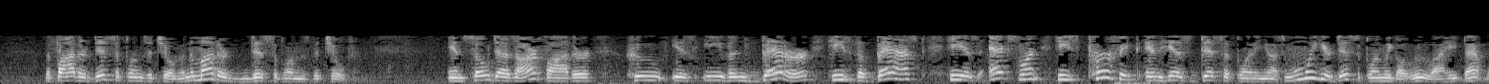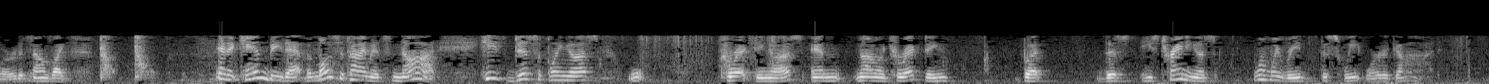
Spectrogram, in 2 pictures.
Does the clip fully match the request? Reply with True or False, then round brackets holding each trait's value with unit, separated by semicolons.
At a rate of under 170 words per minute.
True (160 wpm)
